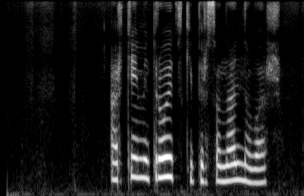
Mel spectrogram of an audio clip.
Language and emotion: Russian, neutral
